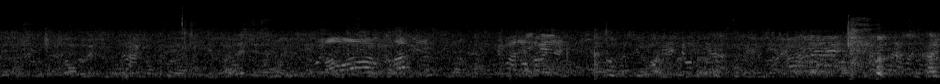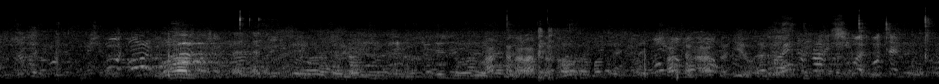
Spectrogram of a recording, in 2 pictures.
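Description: Men in a small crowd nearby talk and call out outdoors.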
